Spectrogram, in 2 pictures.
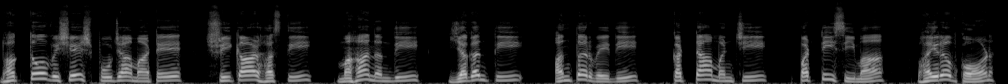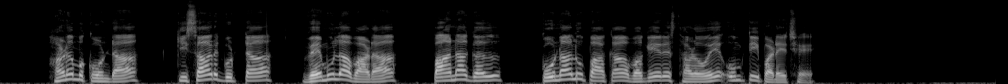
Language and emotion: Gujarati, neutral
